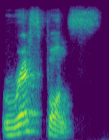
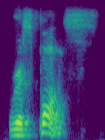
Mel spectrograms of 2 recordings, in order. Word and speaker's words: response: And then we hear people say response. And it is, in fact, response. Okay?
